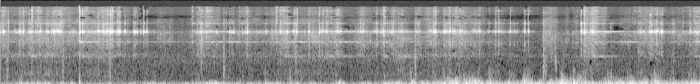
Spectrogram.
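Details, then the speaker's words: Used belt pulley spun by hand off the engine: thin, steady high-pitched whine over handling clicks; worn pulley bearing, judged junk. "This one's actually the one making the noise. Like, I mean, that one's crunchy, but listen to this one here if I can. Hear that high-pitched whine?"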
